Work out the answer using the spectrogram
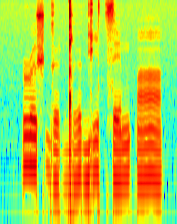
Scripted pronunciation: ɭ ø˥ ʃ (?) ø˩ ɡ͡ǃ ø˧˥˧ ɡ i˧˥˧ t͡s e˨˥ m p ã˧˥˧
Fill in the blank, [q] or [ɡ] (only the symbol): ɡ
